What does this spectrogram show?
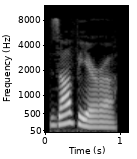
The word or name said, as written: zaviera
